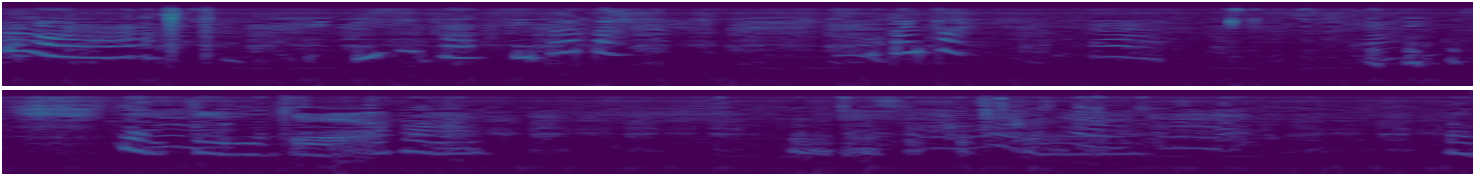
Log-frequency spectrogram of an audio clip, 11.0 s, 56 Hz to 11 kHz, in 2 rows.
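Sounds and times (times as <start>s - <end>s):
woman speaking softly: 0.0s - 3.8s, 5.9s - 7.4s, 8.4s - 10.2s
dog whining: 3.1s - 5.4s, 8.8s - 10.5s.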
